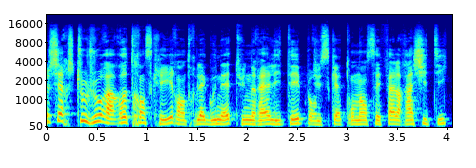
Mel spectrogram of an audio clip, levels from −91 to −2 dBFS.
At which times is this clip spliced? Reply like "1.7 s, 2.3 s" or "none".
1.5 s, 2.7 s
